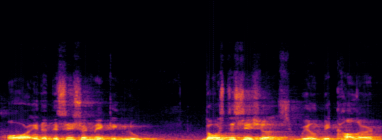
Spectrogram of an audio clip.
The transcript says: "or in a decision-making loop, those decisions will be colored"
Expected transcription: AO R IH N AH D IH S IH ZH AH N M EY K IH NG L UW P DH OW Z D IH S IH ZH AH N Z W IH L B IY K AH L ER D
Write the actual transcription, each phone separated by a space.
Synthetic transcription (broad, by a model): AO R IH N AH D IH S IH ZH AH N M EY K IH NG L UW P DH OW S D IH S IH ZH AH N S W IH L B IY K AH L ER D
